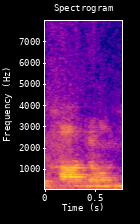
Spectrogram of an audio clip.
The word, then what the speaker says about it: Hadon: A lot of people pronounce it different ways. Hayden. Yeah. Phil pronounced it Hadon.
